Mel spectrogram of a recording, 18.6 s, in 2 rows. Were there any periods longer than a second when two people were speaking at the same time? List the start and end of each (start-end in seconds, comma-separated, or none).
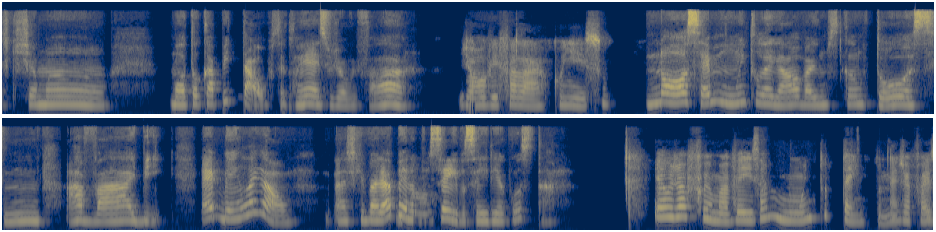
none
